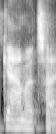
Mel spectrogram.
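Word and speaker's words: Gamate: it in the uk turns out it's pronounced gamete and i only found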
